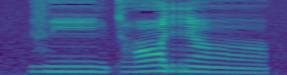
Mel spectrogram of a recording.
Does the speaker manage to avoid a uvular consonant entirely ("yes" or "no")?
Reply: yes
